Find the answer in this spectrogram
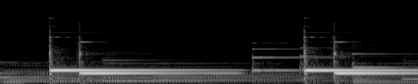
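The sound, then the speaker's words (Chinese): Liu Bing presses the doorbell of Ding Yuanying's apartment in the Jiahe Yuan residential compound. It rings twice, each a two-note ding-dong chime whose bright tones hang and slowly fade. The second ring comes about two and a half seconds after the first, with no voices. “刘冰找到丁元英的房号，按响了门铃。”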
